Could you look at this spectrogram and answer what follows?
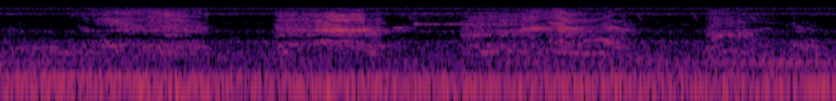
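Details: Great blue heron chick, an only chick, being fed a regurgitated fish at the nest and flapping while eating. It makes coarse, grating squawks in short blocky bursts roughly once a second, the loudest near the middle, over a low continuous hum.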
